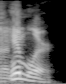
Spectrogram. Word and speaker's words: Himmler: Hey, speaking of Hibbler, those robots were kind of doing a little goose-stepping there. That was kind of cool. – Yeah. – But, it's pronounced Himmler.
